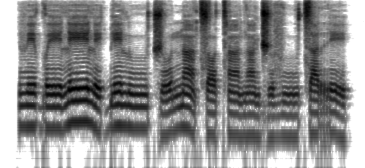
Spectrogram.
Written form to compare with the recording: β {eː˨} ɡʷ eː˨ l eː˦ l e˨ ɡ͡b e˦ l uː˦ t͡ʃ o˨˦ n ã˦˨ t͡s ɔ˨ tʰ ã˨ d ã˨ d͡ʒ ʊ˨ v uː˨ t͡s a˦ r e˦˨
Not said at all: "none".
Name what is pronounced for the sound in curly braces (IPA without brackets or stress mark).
e˨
